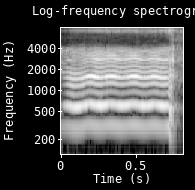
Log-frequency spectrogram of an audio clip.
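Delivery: high, loud drawn-out "uh"; mock wail breaking into laughter; imitated pained whine. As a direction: act out a needle-prick whimper. Reaction to needle prick.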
